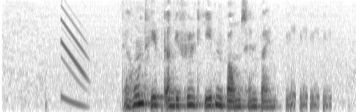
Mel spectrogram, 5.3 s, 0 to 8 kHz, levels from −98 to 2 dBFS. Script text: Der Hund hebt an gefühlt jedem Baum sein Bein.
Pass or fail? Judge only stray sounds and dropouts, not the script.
fail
